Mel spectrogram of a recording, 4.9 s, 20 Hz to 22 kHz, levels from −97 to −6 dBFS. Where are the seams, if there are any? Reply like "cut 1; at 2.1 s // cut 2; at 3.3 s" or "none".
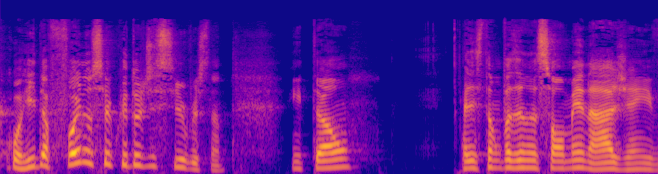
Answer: none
